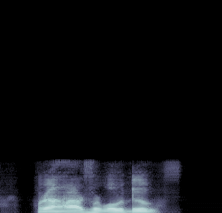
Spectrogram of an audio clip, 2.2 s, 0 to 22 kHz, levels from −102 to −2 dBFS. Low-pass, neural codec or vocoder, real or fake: 5.4 kHz; codec, 16 kHz, 0.5 kbps, FreqCodec, larger model; fake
